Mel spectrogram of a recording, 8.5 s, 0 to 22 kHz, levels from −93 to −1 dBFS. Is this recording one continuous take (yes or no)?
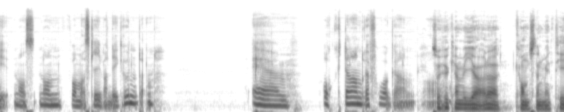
yes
